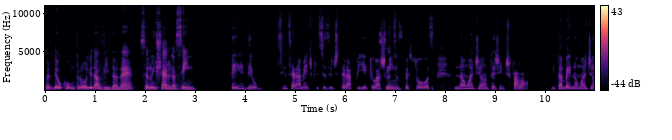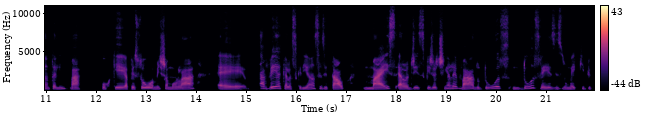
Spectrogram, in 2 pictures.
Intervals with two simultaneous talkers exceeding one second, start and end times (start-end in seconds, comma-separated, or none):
none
